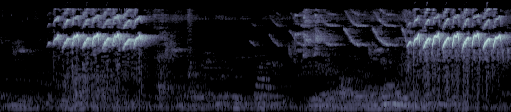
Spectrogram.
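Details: Orange minivet singing two rapid phrases of high, slurred whistled notes, about ten each, separated by a pause with fainter twittering and low murmurs.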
